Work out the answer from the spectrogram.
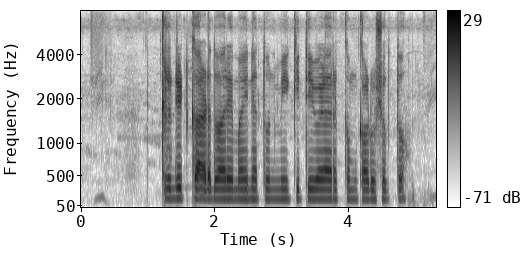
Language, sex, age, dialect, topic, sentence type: Marathi, male, 18-24, Northern Konkan, banking, question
